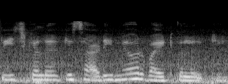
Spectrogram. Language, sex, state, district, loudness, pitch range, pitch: Hindi, female, Bihar, Darbhanga, -12 LUFS, 190-220 Hz, 210 Hz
